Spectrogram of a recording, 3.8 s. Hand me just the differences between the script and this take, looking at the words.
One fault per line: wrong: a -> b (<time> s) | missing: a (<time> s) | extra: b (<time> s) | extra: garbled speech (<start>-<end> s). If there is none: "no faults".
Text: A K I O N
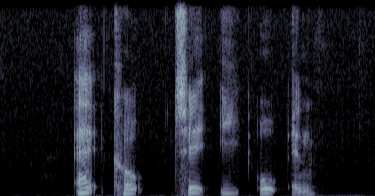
extra: T (1.7 s)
